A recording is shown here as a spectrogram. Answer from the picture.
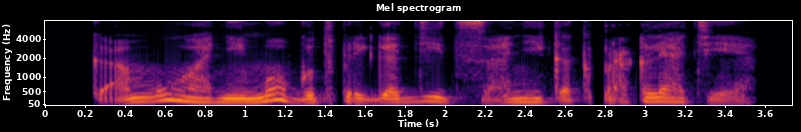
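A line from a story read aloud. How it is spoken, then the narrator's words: Quiet, hoarse. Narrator (Russian): Отвечаю тихо и хрипло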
